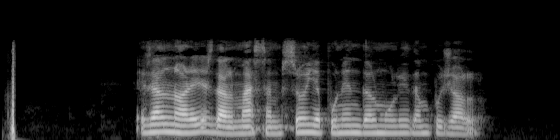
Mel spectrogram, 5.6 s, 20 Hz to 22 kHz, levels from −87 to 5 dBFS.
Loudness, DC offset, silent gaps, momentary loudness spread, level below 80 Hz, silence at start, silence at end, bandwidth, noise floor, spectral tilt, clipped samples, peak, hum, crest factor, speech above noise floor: -20 LUFS; under 0.1%; none; 10 LU; -50 dBFS; 0.1 s; 0.8 s; 7.8 kHz; -79 dBFS; -6.5 dB/octave; under 0.1%; -2 dBFS; none; 20 dB; 59 dB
